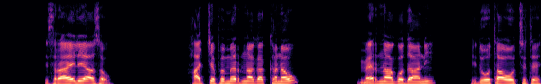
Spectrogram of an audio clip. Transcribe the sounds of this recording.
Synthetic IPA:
ʔɪs̬ɾaːʔɛlɪjaːs̬ɐw | hɐt͡ʃːɛpːɛmɛɾnaːɡɐkːɐnɐw | mɛɾnaːɡɔd̪aːn | hɪd̪o̞ːt̪aːo̞ːt͡sːɪt̪ɛ

